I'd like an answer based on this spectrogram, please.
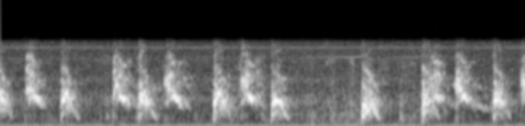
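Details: A French bulldog puppy argues over bedtime with a rapid string of high, nasal yaps, each sharply falling, coming in pairs and triplets about every second in a quiet indoor room.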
